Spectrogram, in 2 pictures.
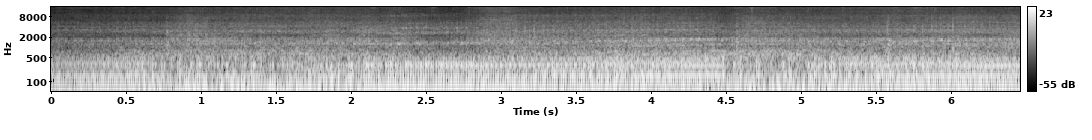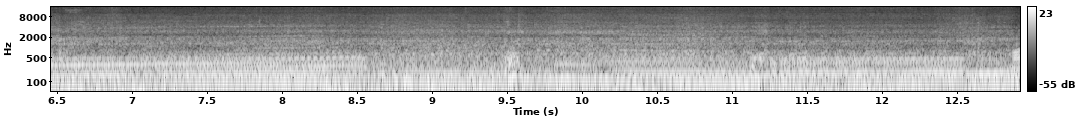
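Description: A BMW S1000RR sport motorcycle rides on snowy roads, its engine droning loud and steady close up, with the pitch rising and falling through gear changes and throttle shifts and a few sharp dips.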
